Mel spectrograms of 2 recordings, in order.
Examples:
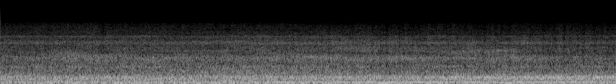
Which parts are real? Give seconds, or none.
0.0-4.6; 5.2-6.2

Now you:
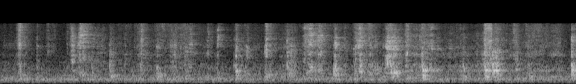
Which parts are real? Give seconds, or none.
0.0-5.8

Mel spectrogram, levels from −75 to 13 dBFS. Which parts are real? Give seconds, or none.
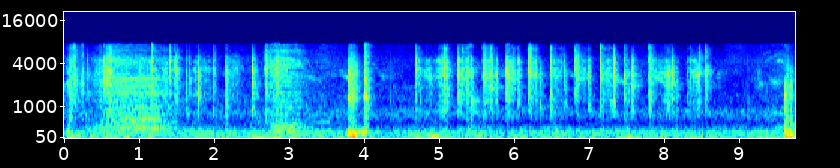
0.0-6.2; 7.2-9.7

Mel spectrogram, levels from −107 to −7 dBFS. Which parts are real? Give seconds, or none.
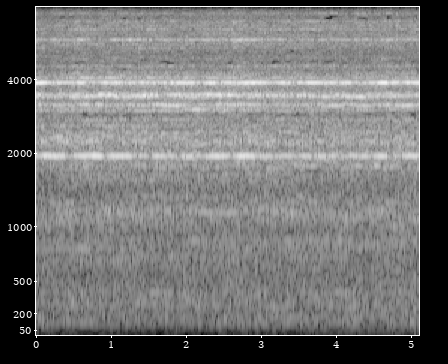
0.0-5.1

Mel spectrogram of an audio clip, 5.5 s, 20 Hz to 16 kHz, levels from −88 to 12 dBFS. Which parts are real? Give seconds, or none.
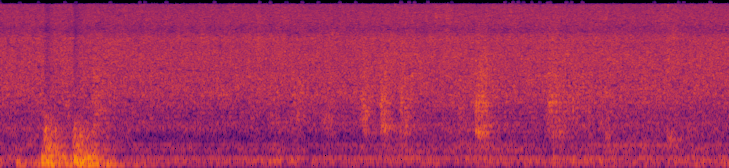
0.9-4.2

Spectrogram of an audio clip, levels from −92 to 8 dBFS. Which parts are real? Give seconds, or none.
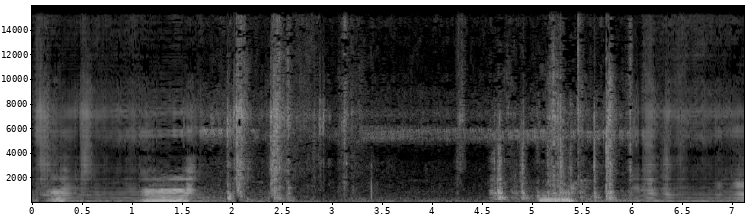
1.7-6.0

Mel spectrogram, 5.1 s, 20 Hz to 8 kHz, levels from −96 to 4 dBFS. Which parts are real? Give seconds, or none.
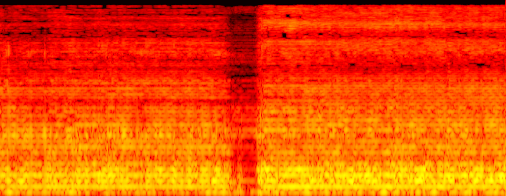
none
